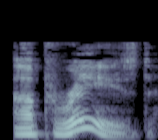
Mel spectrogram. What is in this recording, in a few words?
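"upraised", British English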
